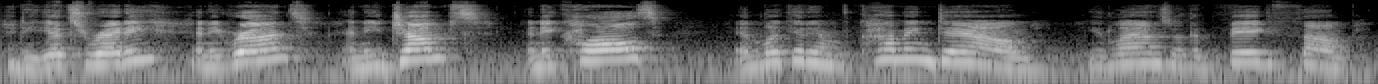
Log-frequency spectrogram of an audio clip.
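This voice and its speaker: A woman reading a picture book aloud to children as a teacher, expressive and exclaiming, with spoken sound effects and commentary. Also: high voice, normal speed, slight background noise.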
